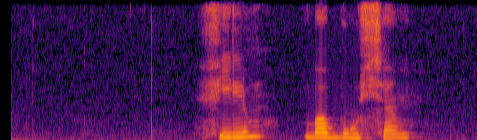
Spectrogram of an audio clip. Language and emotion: Russian, neutral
